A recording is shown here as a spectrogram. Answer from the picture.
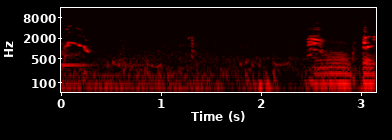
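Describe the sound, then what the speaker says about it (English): A lone crow calling outdoors, a couple of harsh caws near the end over a low background rumble, moderately distant. "There's the lone crow. The one crow trying to get in there."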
